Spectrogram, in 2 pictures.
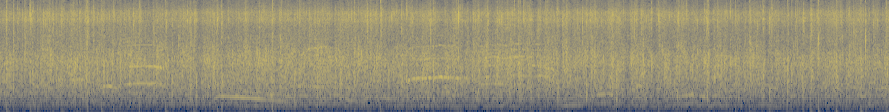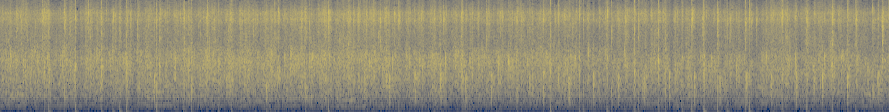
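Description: Audience applauding steadily, dense clapping from many hands, with a few voices calling out over it in the first several seconds.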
